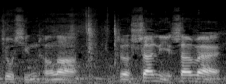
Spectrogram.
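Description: A man's voice: mid-range voice, moderate pace, noisy background, lightly acted. A man playing a patient father explaining sights to his young daughter in a teaching drama.

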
